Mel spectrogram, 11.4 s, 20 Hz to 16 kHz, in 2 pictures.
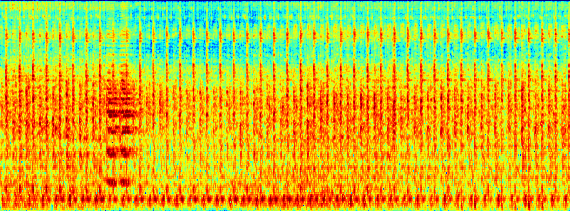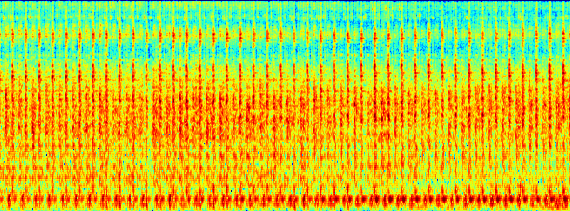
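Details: Engine jammed and hard to start: steady idle with sharp regular knock about 220 a minute; broken air cleaner filter piece got pushed into cylinder, trapped between piston and head.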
